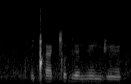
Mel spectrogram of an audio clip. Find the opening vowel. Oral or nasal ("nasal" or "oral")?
nasal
